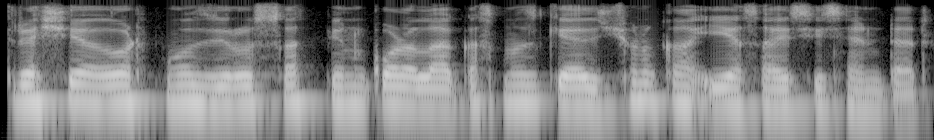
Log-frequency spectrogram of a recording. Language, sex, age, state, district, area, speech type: Kashmiri, male, 18-30, Jammu and Kashmir, Kulgam, urban, read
